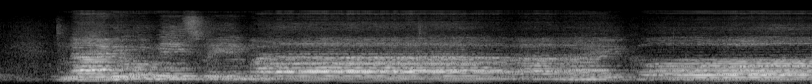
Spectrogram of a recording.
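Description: Male klapa ensemble singing unaccompanied in close harmony. Short breaks between phrases come just after the start and about six seconds in.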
